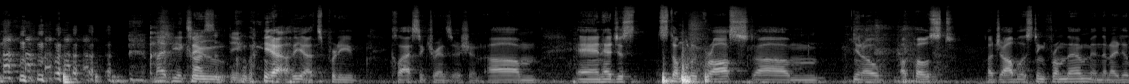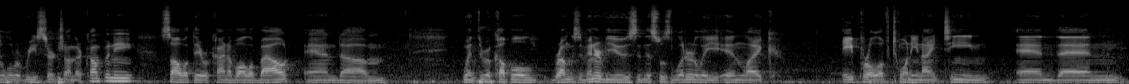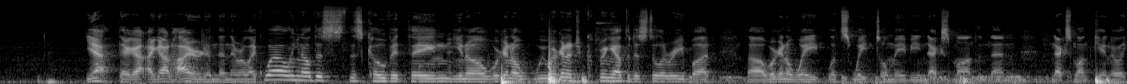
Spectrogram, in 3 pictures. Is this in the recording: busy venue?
yes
